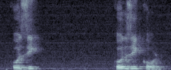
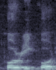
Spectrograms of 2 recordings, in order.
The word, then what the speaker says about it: Kozhikode: Most of them who are not aware of this sound will pronounce it as Kozi Kozhikode. So, but actually the sound is a ra. Kori code. You're supposed to say Kori code.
